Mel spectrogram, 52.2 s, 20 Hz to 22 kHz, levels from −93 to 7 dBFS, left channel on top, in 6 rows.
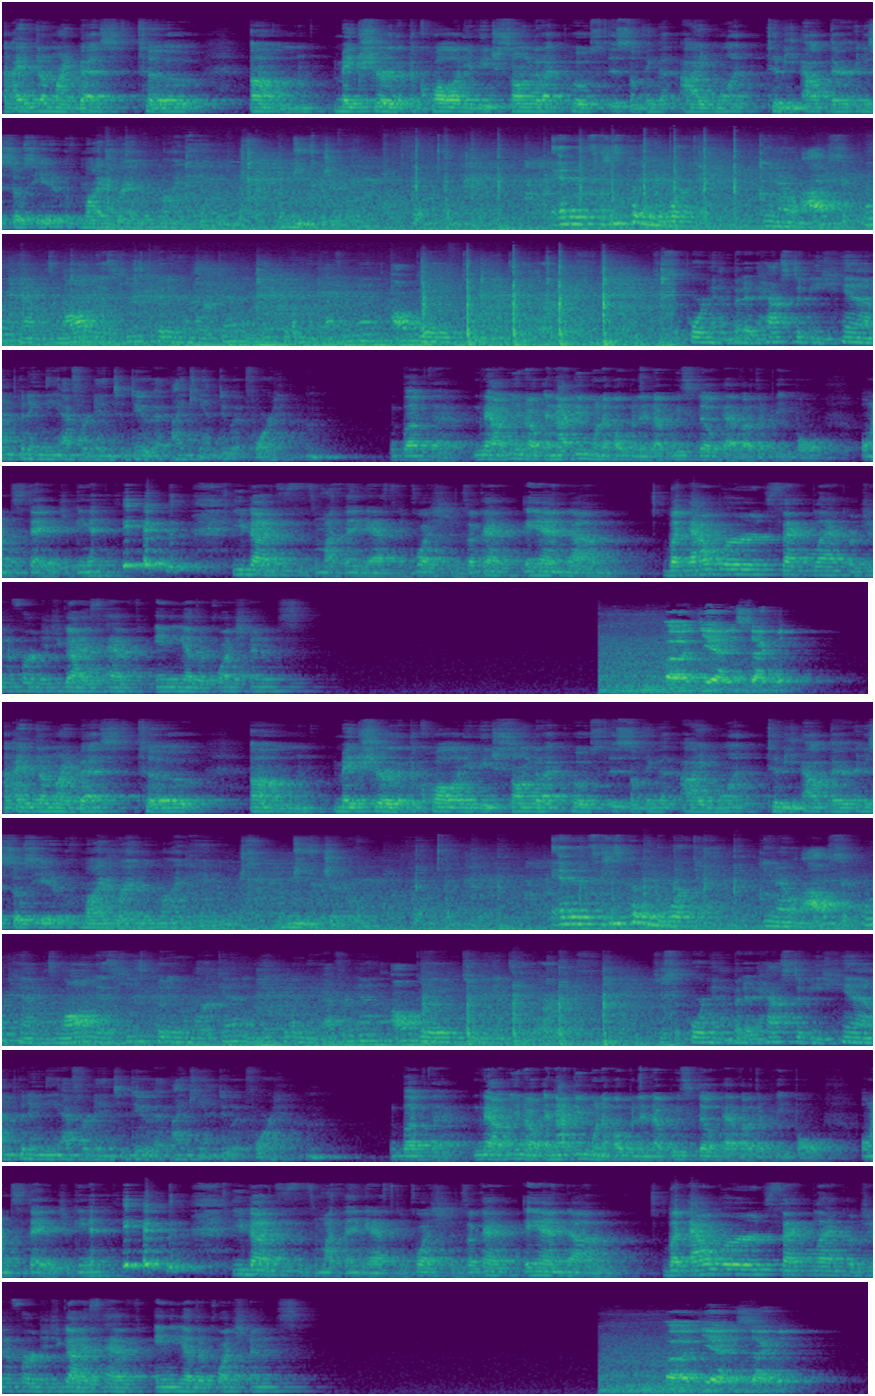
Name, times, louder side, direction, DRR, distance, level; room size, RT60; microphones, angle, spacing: voice 1, 0.0-12.4 14.2-16.0 16.3-23.2 23.9-29.3, left 1 dB, 15° left, -2 dB, 1.1 m, -30 dB
sound 1, 9.6-24.1, left 5 dB, 65° left, 0.4 m, -32 dB
voice 2, 16.6-17.0 30.0-34.3 34.7-35.8 36.0-40.9 41.4-44.8 45.1-46.3, right 1 dB, 25° right, -2 dB, 1.7 m, -30 dB
voice 3, 49.5-51.3, left 3 dB, 45° left, 3 dB, 0.8 m, -25 dB
7.7 x 5.1 x 6.8 m, 1.0 s
head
